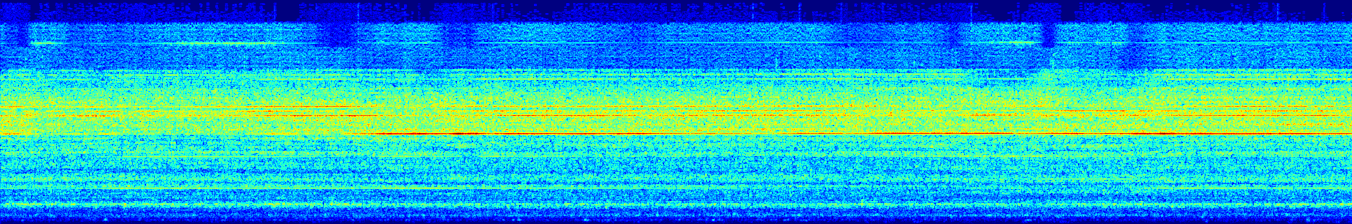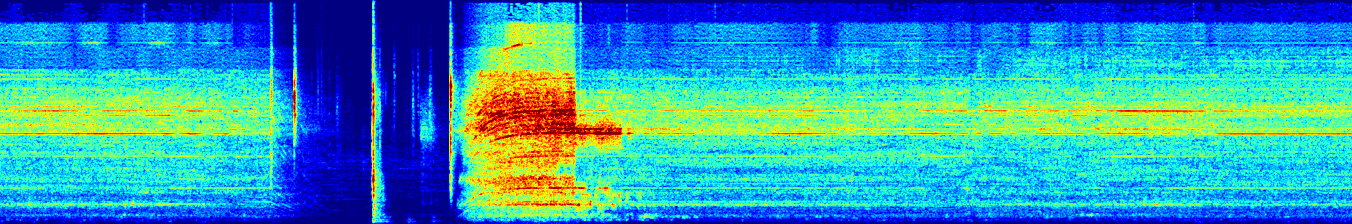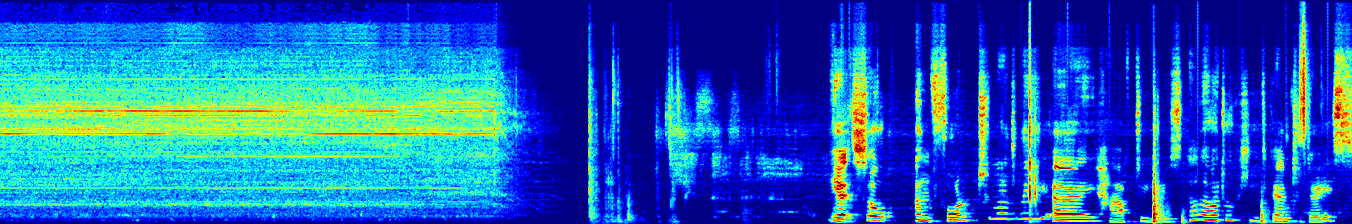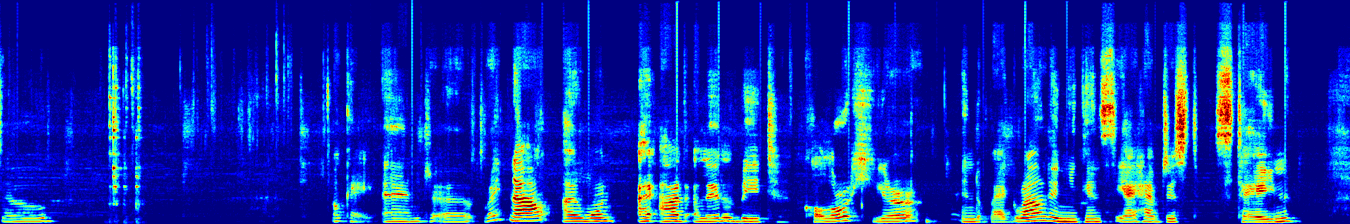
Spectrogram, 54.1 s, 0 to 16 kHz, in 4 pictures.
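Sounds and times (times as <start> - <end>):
heat gun blowing air: 0.0 - 16.6, 18.0 - 32.5.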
